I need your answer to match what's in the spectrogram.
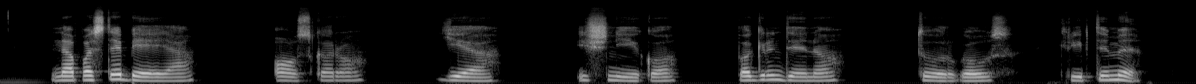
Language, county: Lithuanian, Kaunas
